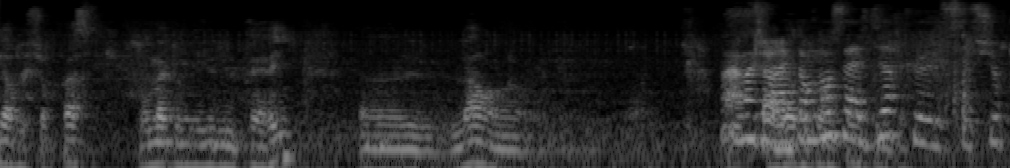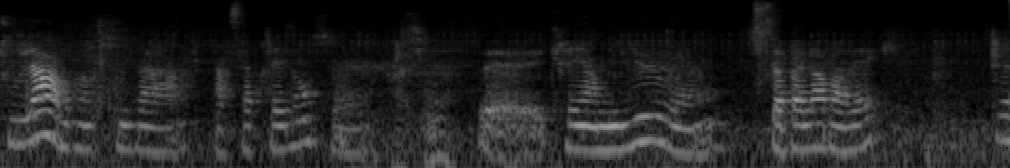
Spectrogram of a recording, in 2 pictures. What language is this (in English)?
French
